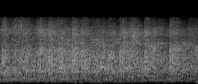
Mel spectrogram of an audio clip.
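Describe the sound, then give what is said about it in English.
Audience applause at a parish community service, a dense, even wash of many hands clapping that holds steady in loudness without pauses. “Do you know, we should speak in a foreign language more often if you get an applause.”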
